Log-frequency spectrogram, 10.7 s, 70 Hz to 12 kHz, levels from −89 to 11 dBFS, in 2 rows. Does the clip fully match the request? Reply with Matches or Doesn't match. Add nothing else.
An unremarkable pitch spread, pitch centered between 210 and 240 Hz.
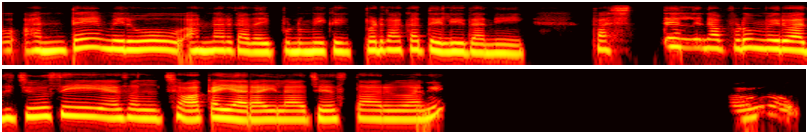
Matches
